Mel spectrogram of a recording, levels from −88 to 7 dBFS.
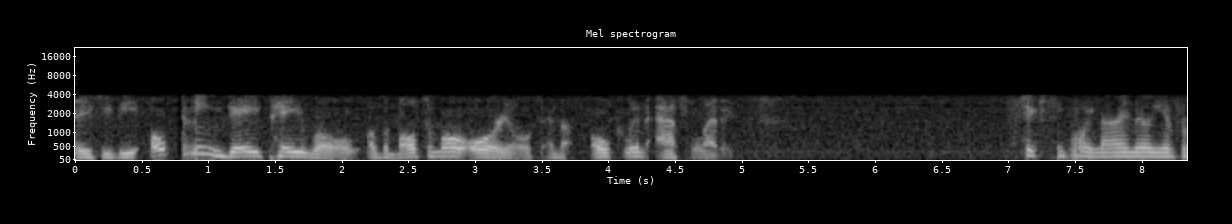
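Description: Speech throughout carries the GSM full-rate codec sound: a buzzy, gravelly roughness with nothing above 4 kHz, consistent with the 13 kbps full-rate coder. That coder rebuilds the voice from a vocal-tract filter excited by a regular pulse train that keeps only every third excitation sample, which produces the grainy, band-limited tone here. Lost GSM frames appear twice. From 0.74 to 0.92 s, the sound freezes into a rough, metallic ring across a 160 ms stretch. This fits about 100 ms of missing audio, with the longest gap around 70 ms. The decoder repeats the last good frame's settings at falling level instead of passing clean audio. From 7.32 to 7.61 s, the same ringing returns, spread over 280 ms and amounting to about 140 ms lost, in shorter gaps of up to about 40 ms, so the hold-and-fade comes in several brief bursts. Between 2.07 and 2.43 s, speech is cut by the noise suppressor. About a tenth of a second of quieter speech sounds swallowed, dropping by up to about 10 dB because the suppressor judged it to be noise and lowered it with the background. 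Room noise sits about 23 dB below the speech and belongs to the recording itself.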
